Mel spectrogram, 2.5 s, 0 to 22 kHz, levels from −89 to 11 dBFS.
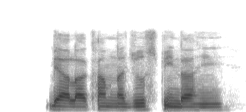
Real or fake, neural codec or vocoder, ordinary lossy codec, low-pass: real; none; Opus, 32 kbps; 7.2 kHz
